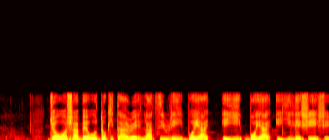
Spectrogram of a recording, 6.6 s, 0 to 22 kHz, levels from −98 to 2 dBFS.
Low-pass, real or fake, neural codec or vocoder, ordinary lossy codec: 7.2 kHz; real; none; none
